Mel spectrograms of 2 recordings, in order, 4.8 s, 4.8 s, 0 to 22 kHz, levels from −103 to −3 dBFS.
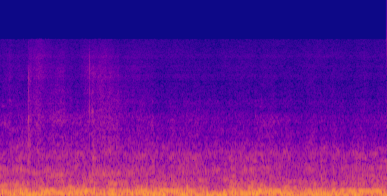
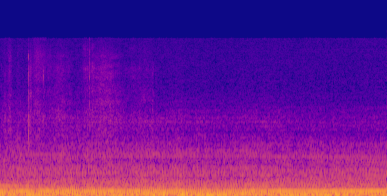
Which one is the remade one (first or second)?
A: first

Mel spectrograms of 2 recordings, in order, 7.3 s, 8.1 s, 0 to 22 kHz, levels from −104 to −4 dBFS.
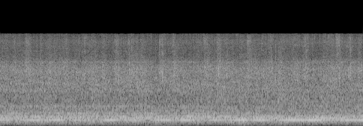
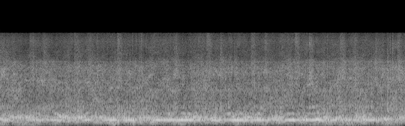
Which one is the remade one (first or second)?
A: second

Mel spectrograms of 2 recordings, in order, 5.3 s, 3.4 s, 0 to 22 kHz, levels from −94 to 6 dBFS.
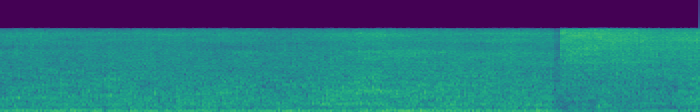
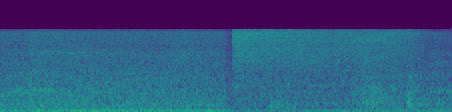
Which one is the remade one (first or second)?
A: first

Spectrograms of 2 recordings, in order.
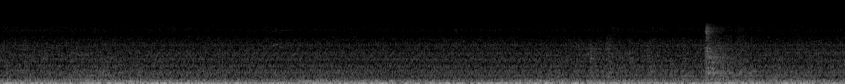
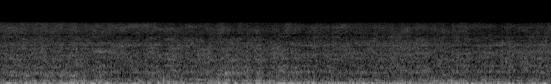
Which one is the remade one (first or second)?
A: second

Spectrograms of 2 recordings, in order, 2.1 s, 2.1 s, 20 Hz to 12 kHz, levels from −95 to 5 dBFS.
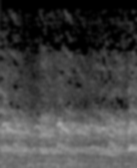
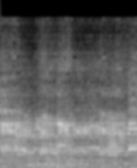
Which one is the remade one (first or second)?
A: second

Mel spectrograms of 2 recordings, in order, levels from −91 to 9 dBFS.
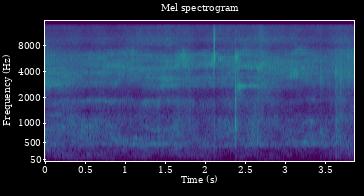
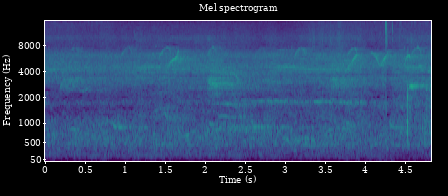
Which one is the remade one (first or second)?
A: first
